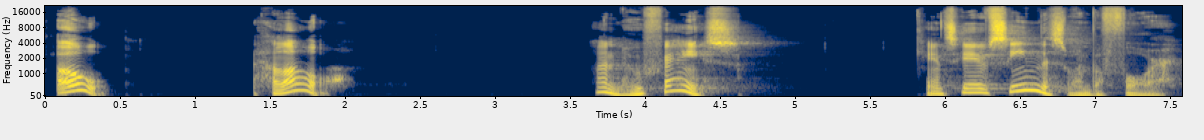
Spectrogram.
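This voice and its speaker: A man's voice: fairly high pitch, no room sound, clean studio sound, exaggerated voice. A man voicing a harried, grumpy male elf supervisor in an audio roleplay, sarcastic and scolding. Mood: curious. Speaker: workshop supervisor.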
